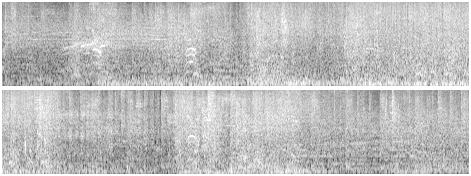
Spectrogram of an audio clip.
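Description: Loud, continuous video game combat with repeated crashing explosions and booms from missiles, dense and sustained throughout with mechanical clatter between blasts.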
